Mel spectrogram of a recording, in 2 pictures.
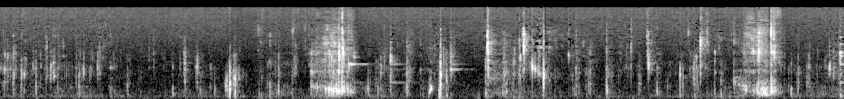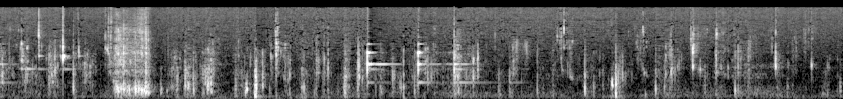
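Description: Close-miked chewing of hard-boiled egg: wet mouth clicks and smacks throughout, with several louder, fuller mouth sounds a few seconds apart.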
